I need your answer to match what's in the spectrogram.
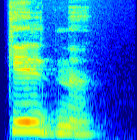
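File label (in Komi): "кельдны", Komi, female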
